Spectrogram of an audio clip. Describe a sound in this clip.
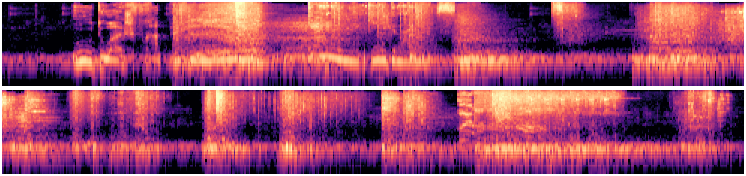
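Game sound effects whoosh and clash as cards are played.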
